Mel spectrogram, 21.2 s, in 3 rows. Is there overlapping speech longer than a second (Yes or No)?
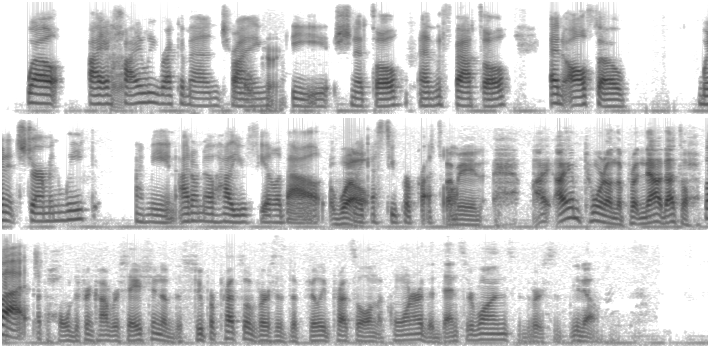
No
